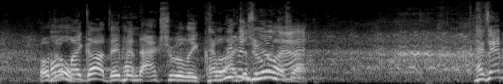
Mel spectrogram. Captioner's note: laughter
